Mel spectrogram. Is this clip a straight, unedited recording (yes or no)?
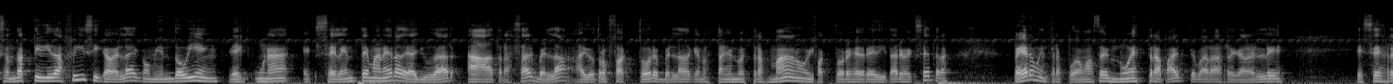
no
